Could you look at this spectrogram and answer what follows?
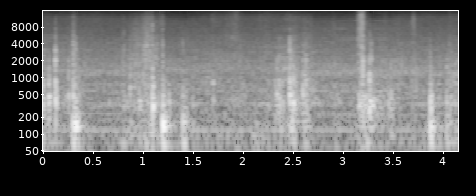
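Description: Cardboard sleeve being slid off a hard plastic tool carry case, with scattered knocks and scrapes as the case is handled.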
